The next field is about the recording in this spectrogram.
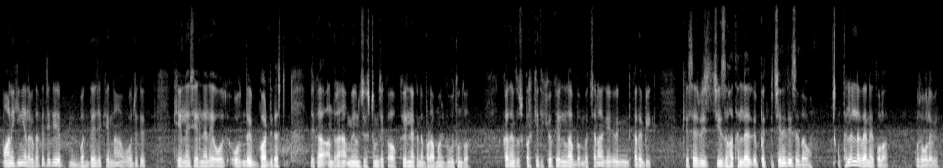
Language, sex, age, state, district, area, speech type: Dogri, male, 30-45, Jammu and Kashmir, Udhampur, rural, spontaneous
